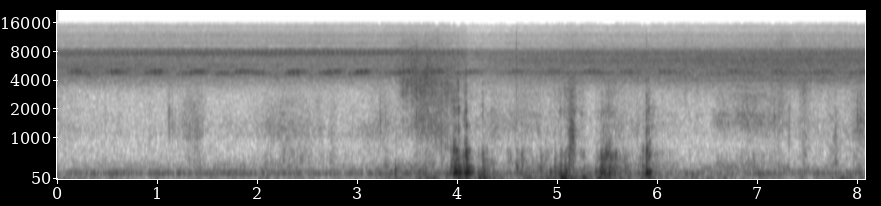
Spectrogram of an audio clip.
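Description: Forest insects chirping steadily in an even pulse of about four chirps a second. A handful of footsteps on the trail about four to six seconds in are the loudest sounds.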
